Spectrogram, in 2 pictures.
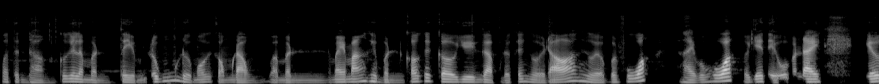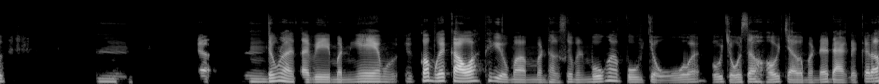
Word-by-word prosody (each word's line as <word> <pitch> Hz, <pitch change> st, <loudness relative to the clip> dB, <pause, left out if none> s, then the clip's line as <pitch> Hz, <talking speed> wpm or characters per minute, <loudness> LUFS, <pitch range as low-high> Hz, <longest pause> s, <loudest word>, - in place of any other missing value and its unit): và 115 Hz, -, -9 dB
tinh 110 Hz, -2 st, -14 dB
thần, 95 Hz, -3 st, -9 dB
có 130 Hz, -, -7 dB
nghĩa 135 Hz, -, -1 dB
là 120 Hz, -, -1 dB
mình 100 Hz, -4 st, -9 dB
tìm 100 Hz, -1 st, -5 dB
đúng 165 Hz, +8 st, -6 dB
được 110 Hz, -5 st, -5 dB
một 110 Hz, +1 st, -6 dB
cái 120 Hz, -, -9 dB
cộng 100 Hz, 0 st, -8 dB
đồng 95 Hz, -3 st, -2 dB
và 105 Hz, -, -8 dB
mình 95 Hz, -1 st, -11 dB
may 115 Hz, +1 st, -1 dB
mắn 125 Hz, +5 st, 0 dB
khi 140 Hz, -, -4 dB
mình 100 Hz, -4 st, -10 dB
có 130 Hz, +6 st, -3 dB
cái 155 Hz, +2 st, -5 dB
cơ 120 Hz, -2 st, +1 dB
duyên 115 Hz, -2 st, -3 dB
gặp 105 Hz, -3 st, -1 dB
được 95 Hz, -, -9 dB
cái 130 Hz, +1 st, -8 dB
người 100 Hz, -5 st, -7 dB
đó, 115 Hz, +9 st, +2 dB
người 105 Hz, -6 st, -4 dB
ở 100 Hz, -, -4 dB
bên 110 Hz, 0 st, -9 dB
Phú 135 Hz, -, -8 dB
Quốc, 170 Hz, +6 st, +2 dB, 0.3 s
thầy 105 Hz, -1 st, -5 dB
bên -, -, -14 dB
Phú 145 Hz, -, -3 dB
Quốc, 175 Hz, +3 st, +8 dB
được 110 Hz, -, -7 dB
giới 130 Hz, -, +1 dB
thiệu 100 Hz, -, -2 dB
mình -, -, -3 dB
bên 125 Hz, -, -8 dB
đây, 125 Hz, -1 st, +5 dB, 0.5 s
kiểu 135 Hz, +3 st, +3 dB, 0.9 s
ừm, 130 Hz, -1 st, -7 dB, 0.8 s
ờ, 330 Hz, -, +2 dB, 0.4 s
ừm, 130 Hz, -2 st, -6 dB
đúng 150 Hz, +3 st, +4 dB
rồi. 135 Hz, -6 st, +5 dB
Tại 115 Hz, -, +4 dB
vì 115 Hz, 0 st, +2 dB
mình 115 Hz, 0 st, -3 dB
nghe 130 Hz, +1 st, +5 dB
một 120 Hz, 0 st, -8 dB, 0.2 s
có 175 Hz, -, +8 dB
một 160 Hz, -, -2 dB
cái 170 Hz, -, +8 dB
câu 145 Hz, -3 st, +11 dB
á, 165 Hz, -, +5 dB
thí 175 Hz, -, -6 dB
dụ 125 Hz, -, +3 dB
mà 110 Hz, -1 st, +1 dB
mình 110 Hz, 0 st, -7 dB
thật 105 Hz, -3 st, -6 dB
sự 120 Hz, -, -5 dB
mình 110 Hz, -1 st, -7 dB
muốn 125 Hz, +5 st, +1 dB
á, 175 Hz, -, +2 dB
vũ 110 Hz, 0 st, -1 dB
trụ, 100 Hz, +4 st, -3 dB
ơ, 120 Hz, -, -3 dB
vũ 120 Hz, +2 st, -2 dB
trụ 110 Hz, -3 st, -1 dB
sẽ 125 Hz, -, +1 dB
hỗ 115 Hz, -1 st, +1 dB
trợ 105 Hz, -4 st, 0 dB
mình 105 Hz, 0 st, -7 dB
để 115 Hz, +2 st, +1 dB
đạt 105 Hz, -3 st, +2 dB
được 105 Hz, -, -6 dB
cái 135 Hz, -, +1 dB
đó, 145 Hz, -, +7 dB
115 Hz, 285 wpm, -24 LUFS, 105-130 Hz, 0.9 s, câu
